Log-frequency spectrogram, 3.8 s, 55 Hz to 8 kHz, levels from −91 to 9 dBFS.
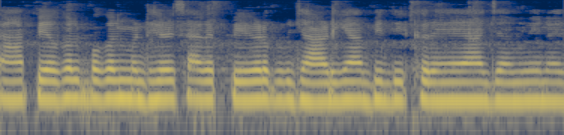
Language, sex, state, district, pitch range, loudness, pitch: Hindi, female, Chhattisgarh, Bilaspur, 195-205 Hz, -14 LUFS, 200 Hz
